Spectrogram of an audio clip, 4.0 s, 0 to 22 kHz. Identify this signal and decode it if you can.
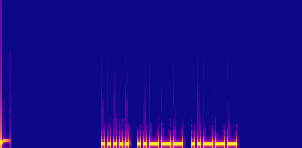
Morse code, heard as a keyed tone, about 30 wpm, 700 Hz. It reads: 522
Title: Numbers - 3-Digit 30wpm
